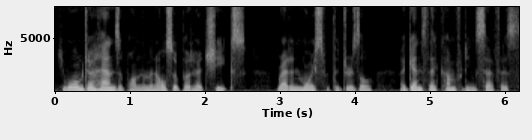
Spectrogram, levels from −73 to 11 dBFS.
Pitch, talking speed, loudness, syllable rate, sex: 190 Hz, 185 wpm, -19 LUFS, 5.8 syllables/s, female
